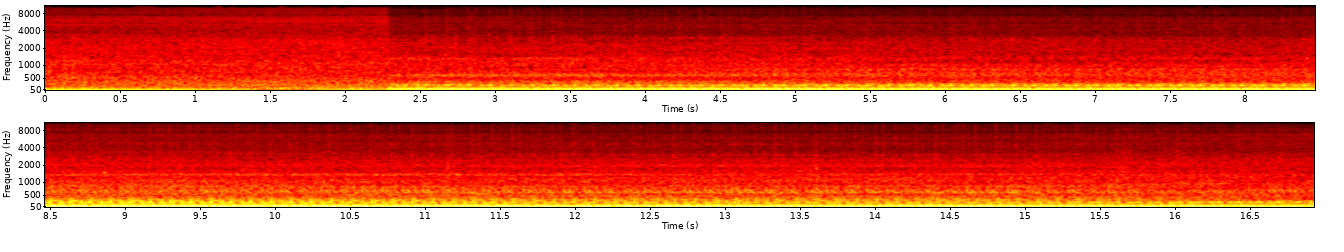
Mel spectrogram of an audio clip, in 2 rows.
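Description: The 1960 Edsel Ranger's engine idling steadily, a low, even running sound. Its level steps up abruptly about two seconds in and again about halfway through.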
